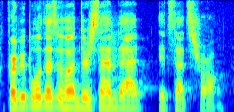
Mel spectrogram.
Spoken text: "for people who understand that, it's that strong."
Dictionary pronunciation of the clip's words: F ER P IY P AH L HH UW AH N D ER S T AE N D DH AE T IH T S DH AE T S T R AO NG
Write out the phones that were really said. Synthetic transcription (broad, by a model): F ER P IY P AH N HH UW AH N D ER S T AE N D DH AE T IH T S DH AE T S T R AO NG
